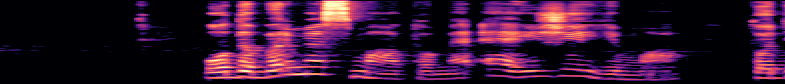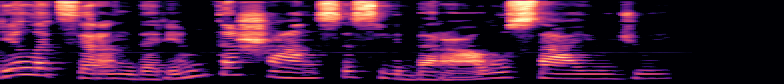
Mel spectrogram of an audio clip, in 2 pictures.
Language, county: Lithuanian, Vilnius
